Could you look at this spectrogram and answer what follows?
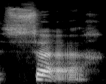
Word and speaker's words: sœur: So, sister is sœur. Sœur. It's the closed sound. So, and sister pronounce exactly the same way.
